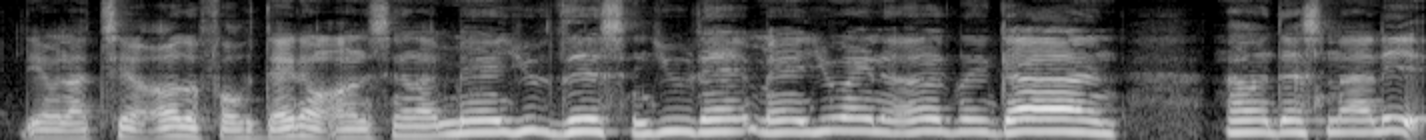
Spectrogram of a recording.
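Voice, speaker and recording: Fairly slow in pace, the voice carries a dark, mellow tone. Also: man. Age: 30s. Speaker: vlogger. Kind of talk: video response monologue. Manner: casual, repetitive.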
